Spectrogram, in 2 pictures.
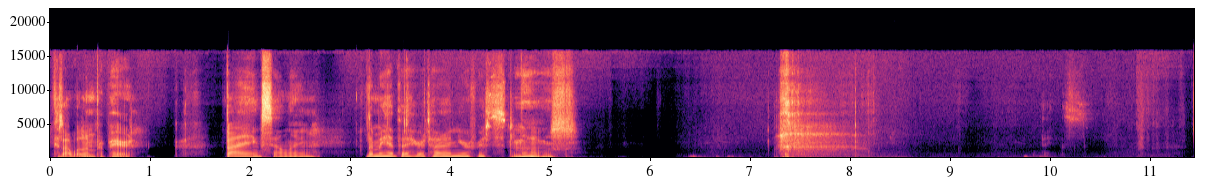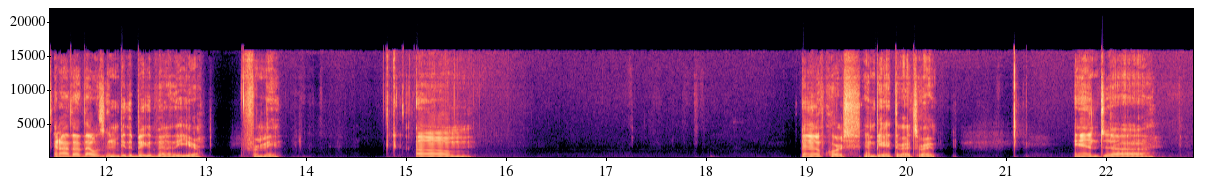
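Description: A man talks calmly into a close microphone, with pauses.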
